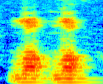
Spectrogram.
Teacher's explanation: ലോ ലോ, കടിച്ചു പിടിച്ചാലും കുഴപ്പമില്ല. ലോ എന്ന് പറയുമ്പോൾ നാവിന്റെ ഒരു വശം, ഈ വശമായാലും ഈ വശമായാലും കുഴപ്പമില്ല, അണപ്പല്ലുകളോട് ചേർത്ത് വെച്ചുകൊണ്ട് പറയാം. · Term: ലോദ്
